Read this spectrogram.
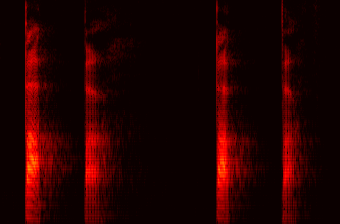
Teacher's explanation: Si scrive con la stessa lettera due volte, quindi con un suono lungo o tecnicamente geminato. Nelle doppie P e B c'è una fase di chiusura più lunga, una piccola pausa.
